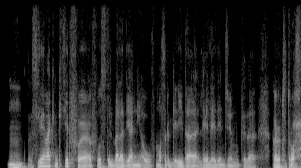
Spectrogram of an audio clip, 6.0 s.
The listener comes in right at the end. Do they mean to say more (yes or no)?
no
